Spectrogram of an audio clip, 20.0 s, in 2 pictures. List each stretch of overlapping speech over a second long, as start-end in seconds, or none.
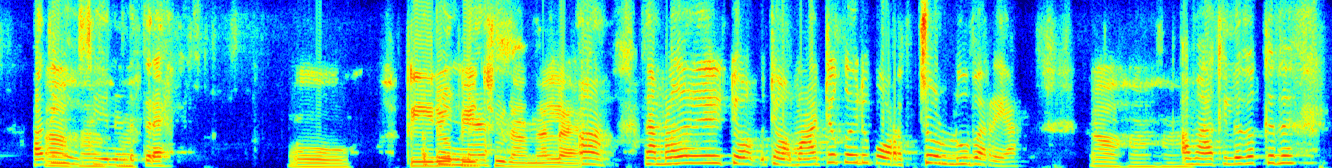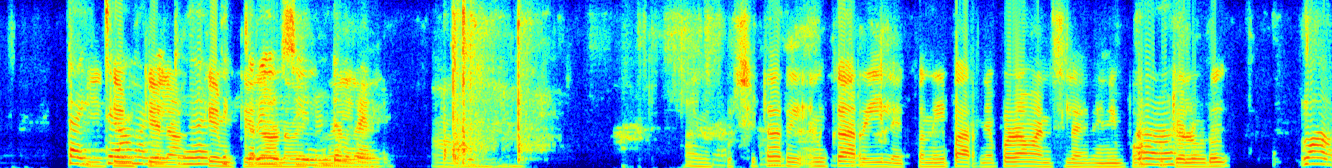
none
